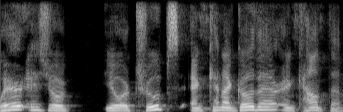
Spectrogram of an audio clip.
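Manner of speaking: terrible put-on Middle Eastern accent. Recalling a Saturday Night Live sketch, quoting the reporter in a terrible Middle Eastern accent. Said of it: "in like a terrible Middle Eastern accent".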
